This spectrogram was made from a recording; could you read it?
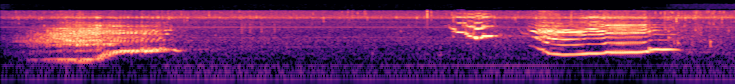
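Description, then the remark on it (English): Humpback whale song: a long rising moan, then a pause and a second creaky, harmonic-rich call that swoops up and holds, heard alone against a steady underwater hiss. “Another sound then is the humpback whale.”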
